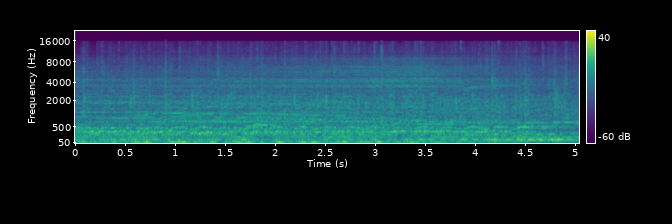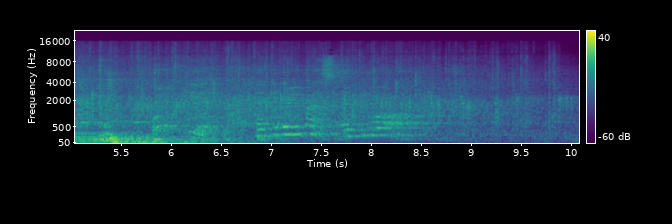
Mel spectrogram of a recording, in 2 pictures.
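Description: Live soul band with horns, drums, keyboards, guitar, bass and group vocals holding a final chord that ends about six seconds in. Audience applause follows and dies away.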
